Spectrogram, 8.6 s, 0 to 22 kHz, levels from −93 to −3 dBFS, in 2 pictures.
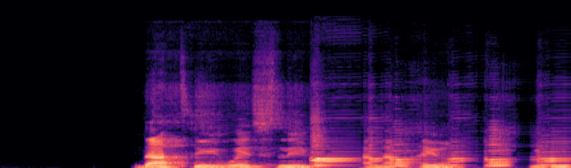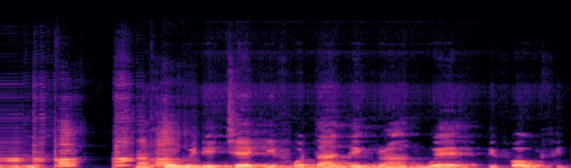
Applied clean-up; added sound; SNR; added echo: neural mask model RNNoise.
